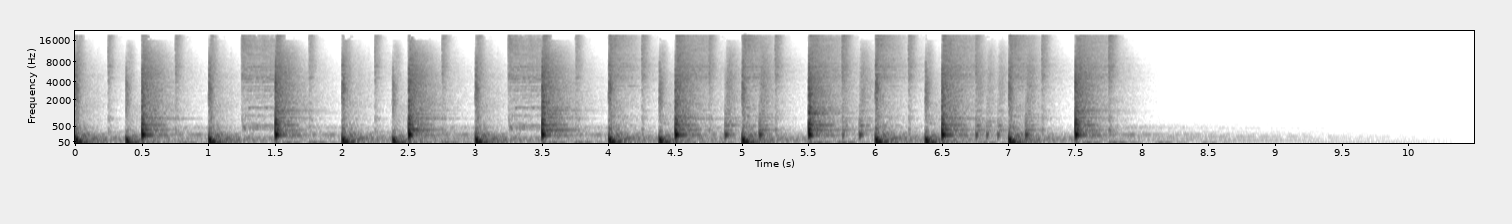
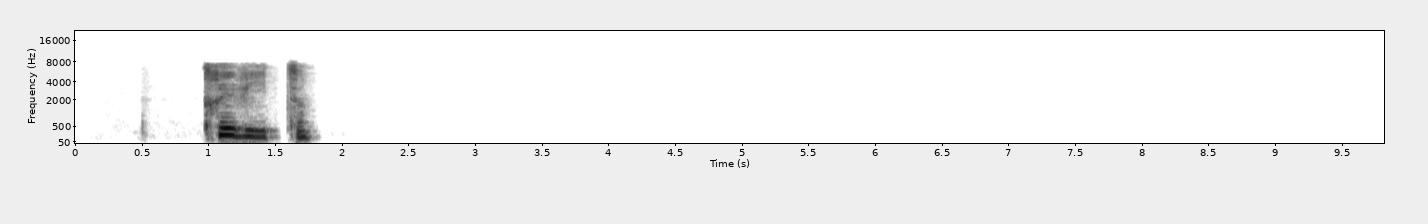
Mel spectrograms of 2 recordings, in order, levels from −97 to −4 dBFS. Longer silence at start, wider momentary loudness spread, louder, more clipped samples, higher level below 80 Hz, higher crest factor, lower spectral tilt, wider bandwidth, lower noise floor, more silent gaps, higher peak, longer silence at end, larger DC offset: second, 0 s vs 0.95 s; about the same, 16 LU vs 15 LU; second, -29 LUFS vs -21 LUFS; neither; first, -34 dBFS vs -68 dBFS; about the same, 26 dB vs 26 dB; about the same, -5.5 dB/octave vs -6 dB/octave; first, 19 kHz vs 7.4 kHz; first, under -90 dBFS vs -70 dBFS; second, none vs 1.54-1.58 s; about the same, -4 dBFS vs -4 dBFS; second, 2.7 s vs 8.05 s; neither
